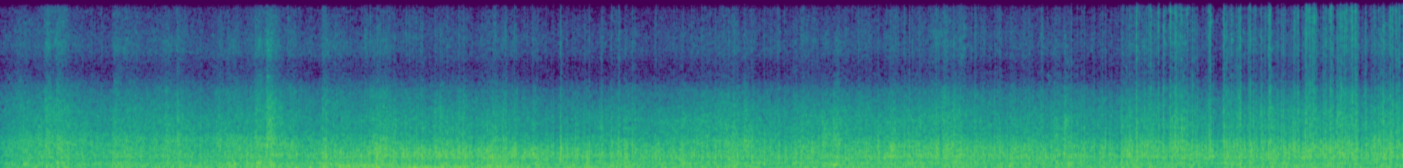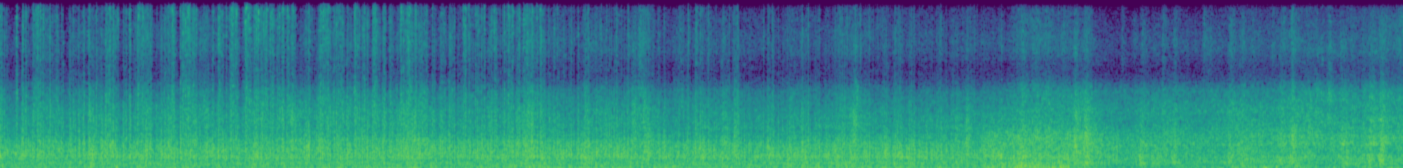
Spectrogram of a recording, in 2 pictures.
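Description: Passenger train running at speed across a steel girder bridge, heard from an open window: a steady rushing rumble of wheels on rail mixed with wind, with a fast rattling clatter through the second half.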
